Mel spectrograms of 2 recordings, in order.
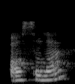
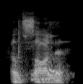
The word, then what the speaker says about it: Al-Saleh: We're going to have on, I just realized I don't know how to say Noor's Al-Salah. Al-Saleh. There you go.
